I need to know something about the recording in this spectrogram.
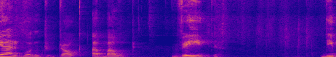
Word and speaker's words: Ved: Now I'm not going to talk individual words now, but we are going to talk about Ved. The pronunciation of Ved, it must be V-E-D alone.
